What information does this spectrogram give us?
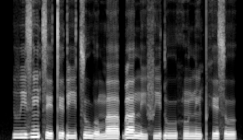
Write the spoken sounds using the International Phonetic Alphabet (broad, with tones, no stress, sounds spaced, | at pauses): β i˦ z ĩ˦ t͡s e˨ t ɪ˦ ɗ iː˦ t͡s u˦ w o˨ m aː˦ ɓ a˦ n i˨ f i˦ ɗ uː˦ h ũ˦ n ĩ˦ pʰ ɪ˦ s ʊ˦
